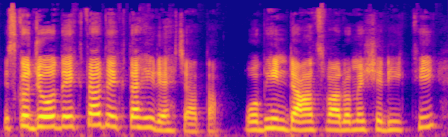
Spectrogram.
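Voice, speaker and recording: A woman narrating a romance novel as an audiobook in an expressive storytelling manner. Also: a little high.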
